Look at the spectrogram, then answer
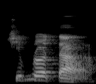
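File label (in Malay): "chipolata", Malay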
